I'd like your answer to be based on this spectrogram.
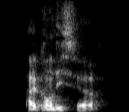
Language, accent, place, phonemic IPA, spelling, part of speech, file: French, France, Lyon, /a.ɡʁɑ̃.di.sœʁ/, agrandisseur, noun, LL-Q150 (fra)-agrandisseur.wav
- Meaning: enlarger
